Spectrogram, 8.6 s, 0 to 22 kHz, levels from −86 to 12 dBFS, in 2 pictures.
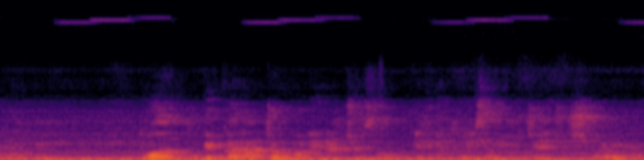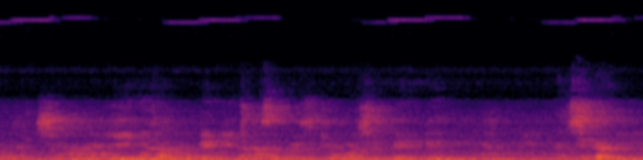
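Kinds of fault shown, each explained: Nothing wrong turns up here: no dropouts, clicks, distortion or timing glitches anywhere in these sounds.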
